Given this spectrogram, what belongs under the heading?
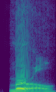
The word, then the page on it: merle: American English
